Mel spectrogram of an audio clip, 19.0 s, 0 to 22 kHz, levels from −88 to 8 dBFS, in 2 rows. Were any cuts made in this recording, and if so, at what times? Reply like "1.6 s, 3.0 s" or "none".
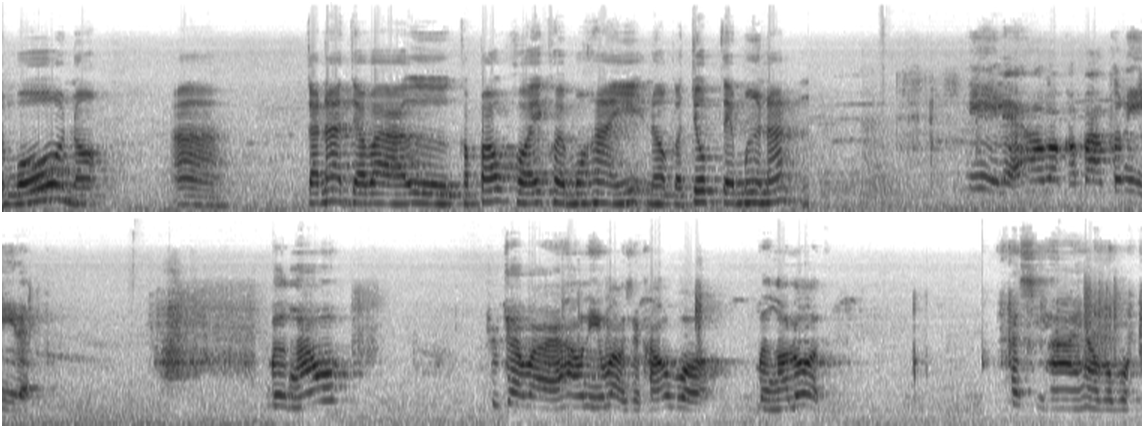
6.6 s, 17.7 s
